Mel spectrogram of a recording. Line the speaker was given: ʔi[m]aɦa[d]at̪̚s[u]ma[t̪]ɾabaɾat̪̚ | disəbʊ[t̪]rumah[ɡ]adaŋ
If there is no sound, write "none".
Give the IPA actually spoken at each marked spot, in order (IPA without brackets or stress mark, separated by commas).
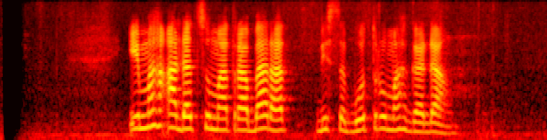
m, d, u, t̪, t̪, ɡ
